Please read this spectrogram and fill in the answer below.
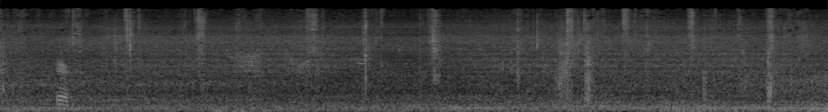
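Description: Steady low mechanical hum, with scattered light clicks and taps as someone walks into place.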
